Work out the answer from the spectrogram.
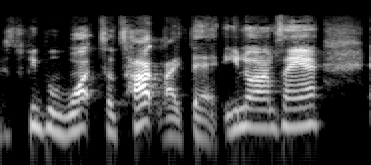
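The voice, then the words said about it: Regional accent. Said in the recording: “just be really proud of just the way I talk alone... Just my accent and the way I talk and the words that I use... somebody who has this accent”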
